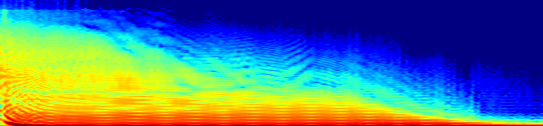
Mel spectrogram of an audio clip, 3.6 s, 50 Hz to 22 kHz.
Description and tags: bassIndi4 (heavy)
A short Bass , Its hard , and its good for Hardcore Tracks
